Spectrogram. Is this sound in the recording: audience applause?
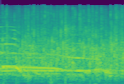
yes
